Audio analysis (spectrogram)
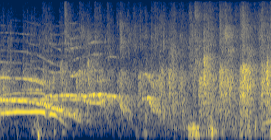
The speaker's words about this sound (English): Keep that applause going for our next poet of the evening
